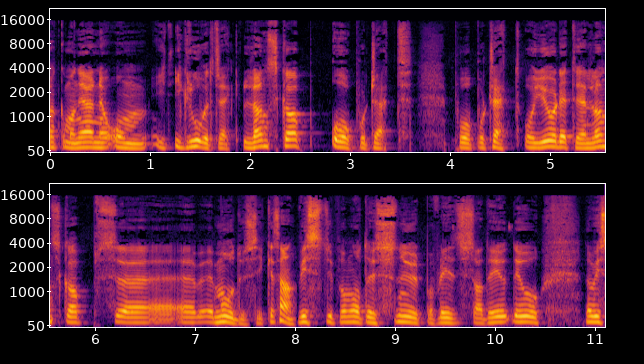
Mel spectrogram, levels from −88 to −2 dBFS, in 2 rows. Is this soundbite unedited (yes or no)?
no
